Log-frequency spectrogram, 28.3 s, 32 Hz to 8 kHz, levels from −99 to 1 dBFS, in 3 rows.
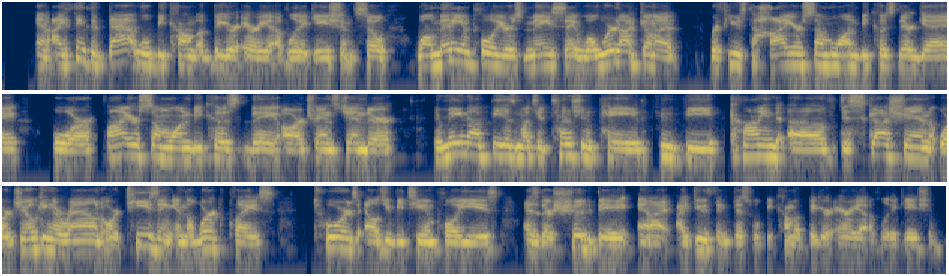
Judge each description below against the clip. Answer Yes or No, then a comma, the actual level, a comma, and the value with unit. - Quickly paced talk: No, average, 165 wpm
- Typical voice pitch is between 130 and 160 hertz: Yes, medium, 140 Hz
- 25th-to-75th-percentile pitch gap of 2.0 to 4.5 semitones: No, average, 4.9 semitones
